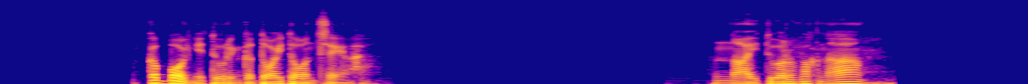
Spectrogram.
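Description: A man speaks quietly and close.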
